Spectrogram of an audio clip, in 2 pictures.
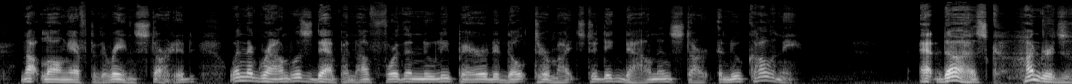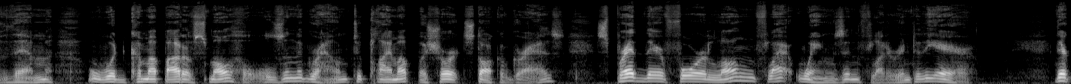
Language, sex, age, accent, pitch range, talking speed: English, male, 60-79, American, 105-140 Hz, 170 wpm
